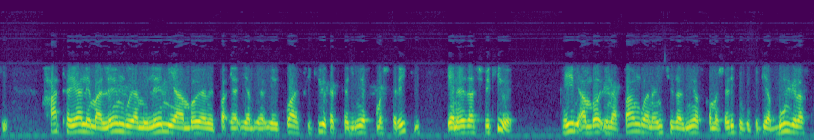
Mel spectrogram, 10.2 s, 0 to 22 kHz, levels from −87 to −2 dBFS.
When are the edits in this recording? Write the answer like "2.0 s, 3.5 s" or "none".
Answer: 7.2 s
